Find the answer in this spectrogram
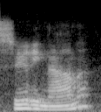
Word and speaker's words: Suriname: dutch actually so the the way to pronounce that is suriname suriname actually would be the same way as we pronounce it in italian so then puerto rico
